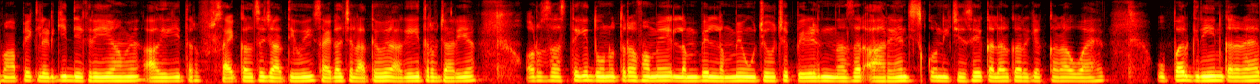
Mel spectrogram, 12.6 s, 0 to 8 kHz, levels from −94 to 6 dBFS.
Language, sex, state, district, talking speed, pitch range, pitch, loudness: Maithili, male, Bihar, Samastipur, 235 wpm, 130-140 Hz, 135 Hz, -18 LUFS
